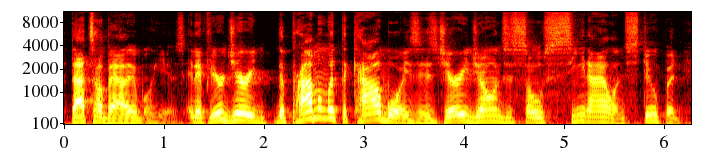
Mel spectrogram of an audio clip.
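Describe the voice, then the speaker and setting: A man's voice: fairly high pitch, very animated, fairly quick, a bit bright. An American man co-hosting casual sports talk, giving his opinions bluntly and with emphasis. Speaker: sports talk show co-host.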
